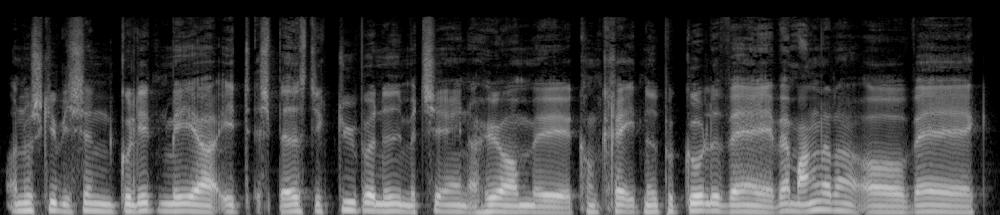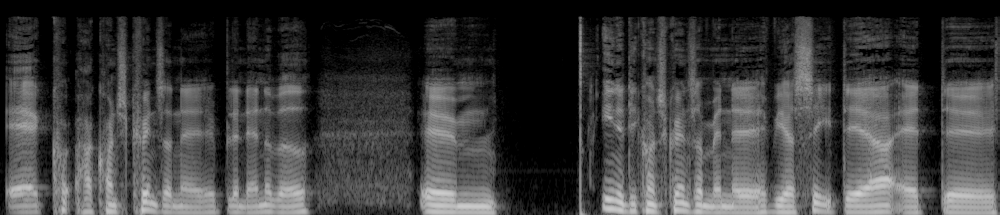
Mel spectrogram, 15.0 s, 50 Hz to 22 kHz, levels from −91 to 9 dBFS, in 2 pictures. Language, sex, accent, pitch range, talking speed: Danish, male, native, 105-130 Hz, 190 wpm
